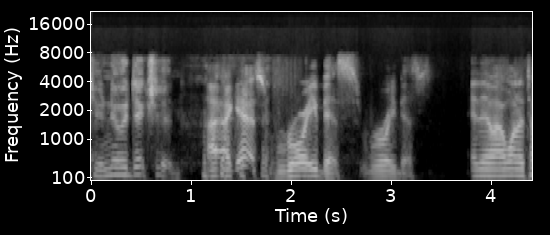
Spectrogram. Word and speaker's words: rooibos: It is, I believe it's pronounced rooibos, Roobous, rooibos, and it's like this red tea, and it's really good.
